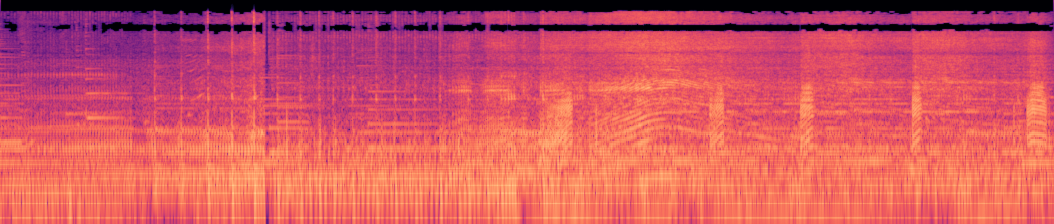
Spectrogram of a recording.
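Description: Motorcycle engines idling, then revved in short sharp blips about once a second in the last few seconds, over background music.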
